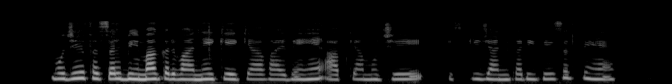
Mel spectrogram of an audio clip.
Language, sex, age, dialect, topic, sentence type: Hindi, female, 18-24, Garhwali, banking, question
